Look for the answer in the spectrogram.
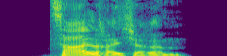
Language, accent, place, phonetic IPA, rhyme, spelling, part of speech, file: German, Germany, Berlin, [ˈt͡saːlˌʁaɪ̯çəʁəm], -aːlʁaɪ̯çəʁəm, zahlreicherem, adjective, De-zahlreicherem.ogg
- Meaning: strong dative masculine/neuter singular comparative degree of zahlreich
